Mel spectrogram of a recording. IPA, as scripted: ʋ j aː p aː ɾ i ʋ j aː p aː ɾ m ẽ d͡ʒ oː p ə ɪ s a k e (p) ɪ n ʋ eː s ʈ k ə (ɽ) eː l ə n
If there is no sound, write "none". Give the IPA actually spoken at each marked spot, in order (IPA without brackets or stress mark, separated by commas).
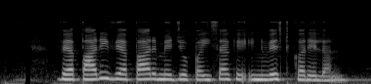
ʔ, ɾ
